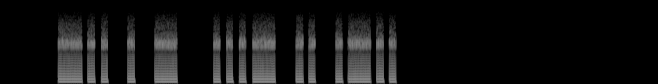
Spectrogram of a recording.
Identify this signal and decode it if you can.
Morse code, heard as a buzzer, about 18 wpm. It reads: DET VIL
